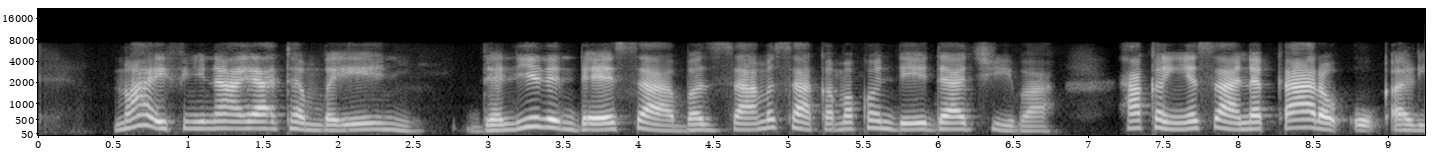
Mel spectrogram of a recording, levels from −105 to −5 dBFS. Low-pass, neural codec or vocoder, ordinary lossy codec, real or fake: 7.2 kHz; codec, 16 kHz, 0.8 kbps, ZipCodec; none; fake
